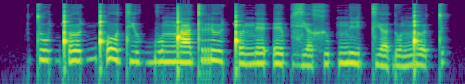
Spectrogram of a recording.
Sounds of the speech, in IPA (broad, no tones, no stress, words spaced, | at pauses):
tuǃʼɵ ǃʼotʲu ɡ͡buŋ͡ǃatrʉ ǃɵneʔep zʲɐxɨpni tʲɐɗuŋ͡ǃɵt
